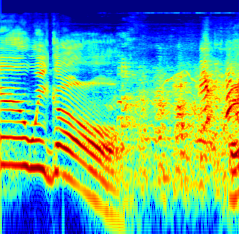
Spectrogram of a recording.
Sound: laughter

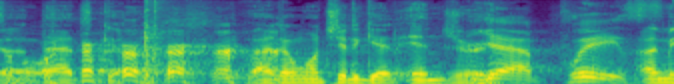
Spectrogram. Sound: laugh

